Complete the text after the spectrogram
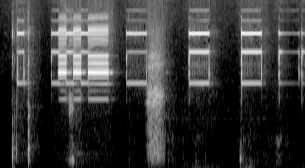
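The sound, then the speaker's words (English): A watercraft course-guidance device emits repeated bursts of bright, high-pitched electronic beeping, five or so clipped pulses with short pauses, separated by a few soft knocks and a brief whooshing noise; its two different tones signal straying off course to the left or right. “You get then two different tones that tell you if you're straying off course to the left or right.”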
